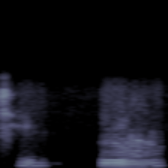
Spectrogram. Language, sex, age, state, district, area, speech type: Sindhi, male, 30-45, Maharashtra, Thane, urban, conversation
